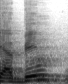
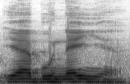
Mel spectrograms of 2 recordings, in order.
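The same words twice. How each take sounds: First: Plain address. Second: Slow, tender call to a son; tender address. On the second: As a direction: stretch it out gently, like a loving father. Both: Shown as a demonstration.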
